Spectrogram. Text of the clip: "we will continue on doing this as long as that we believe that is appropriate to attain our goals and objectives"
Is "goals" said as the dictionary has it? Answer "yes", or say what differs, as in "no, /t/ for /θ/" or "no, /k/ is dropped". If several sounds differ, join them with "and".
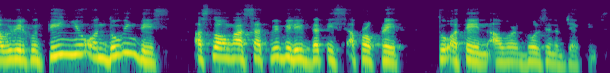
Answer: no, /s/ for /z/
